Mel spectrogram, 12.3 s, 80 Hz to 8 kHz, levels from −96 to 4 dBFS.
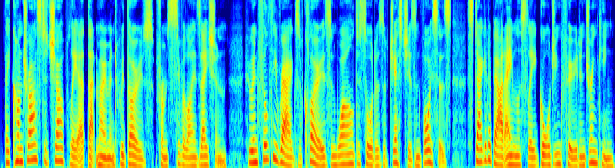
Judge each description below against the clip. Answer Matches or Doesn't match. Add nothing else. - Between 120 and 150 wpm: Matches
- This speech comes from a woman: Matches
